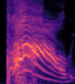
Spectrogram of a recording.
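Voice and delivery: shouted pow, loud; sound effect pow. Shown as a demonstration. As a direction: punch it like a whip crack. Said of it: "He grabs that cloak".

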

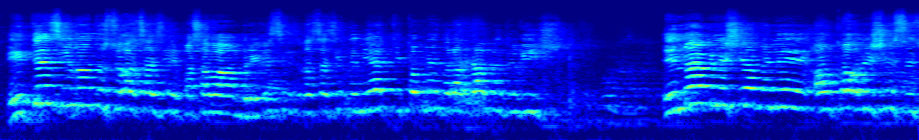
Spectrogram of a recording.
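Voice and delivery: solemn Bible reading from the pulpit; scripture reading. Acted. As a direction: lift the voice and read the verse like scripture. Reads the gospel passage aloud.

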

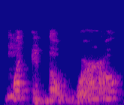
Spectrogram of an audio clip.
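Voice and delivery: sudden high squeal of disbelief; incredulous. Acted. Preacher aghast at the Galatians, high incredulous cry. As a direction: shoot the voice way up, stunned.

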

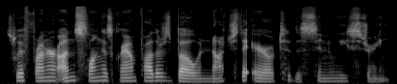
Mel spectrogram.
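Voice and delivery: usual speaking voice

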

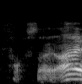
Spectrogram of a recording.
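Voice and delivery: normal talking voice

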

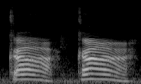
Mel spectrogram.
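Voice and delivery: high, put-on cawing; imitated crow caw. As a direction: caw twice like a cartoon crow. Imitated cry in the comic.

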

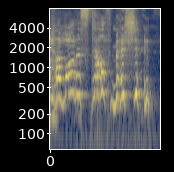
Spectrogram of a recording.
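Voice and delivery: high laughing shout. Pretend. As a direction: yell it, cracking up. Mock phone shout.

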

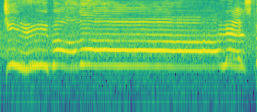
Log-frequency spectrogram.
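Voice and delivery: high, loud, sung-out scream of the scorer's name; goal celebration yell. Real, not acted. Streamer celebrating a goal on stream, high sung shout. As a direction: belt it like your team just scored.

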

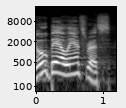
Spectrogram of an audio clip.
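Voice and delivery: loud, high cry to a false god; shouting prayer. A narrator's reading. Worshippers calling on Baal to answer, shouting.

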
